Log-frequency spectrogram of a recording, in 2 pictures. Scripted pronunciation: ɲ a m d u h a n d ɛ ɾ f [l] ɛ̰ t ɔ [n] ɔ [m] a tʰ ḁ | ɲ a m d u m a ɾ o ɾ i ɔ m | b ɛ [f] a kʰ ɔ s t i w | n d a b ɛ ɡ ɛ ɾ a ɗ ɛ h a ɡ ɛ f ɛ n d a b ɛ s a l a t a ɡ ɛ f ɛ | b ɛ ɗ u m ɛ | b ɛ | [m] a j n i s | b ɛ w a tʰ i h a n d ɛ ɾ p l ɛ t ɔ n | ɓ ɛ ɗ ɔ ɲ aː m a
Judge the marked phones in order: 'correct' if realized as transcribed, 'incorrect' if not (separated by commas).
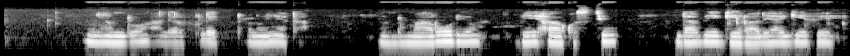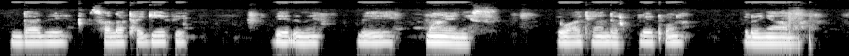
correct, correct, incorrect, incorrect, correct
